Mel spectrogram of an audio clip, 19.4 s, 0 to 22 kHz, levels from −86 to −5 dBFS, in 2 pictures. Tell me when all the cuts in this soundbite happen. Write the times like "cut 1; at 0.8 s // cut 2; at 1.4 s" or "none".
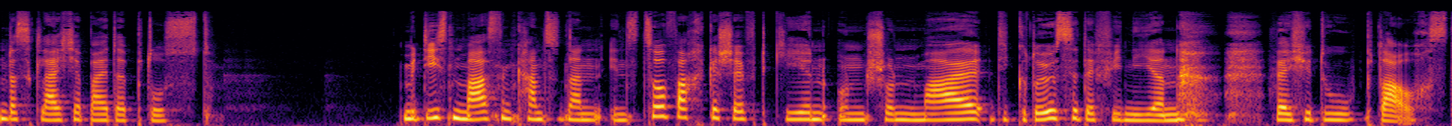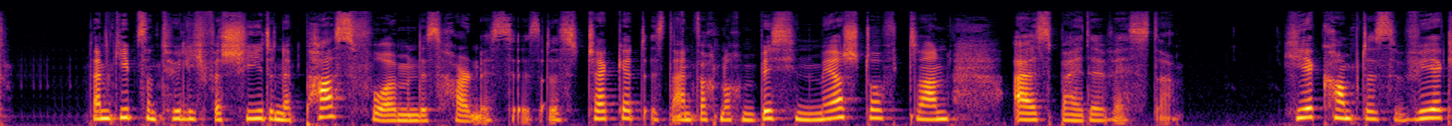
cut 1; at 13.3 s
